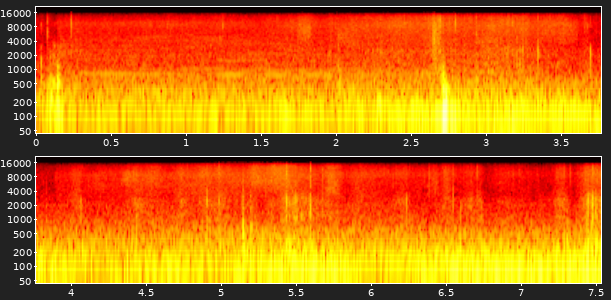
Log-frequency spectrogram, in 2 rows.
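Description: Low rumble of a Chery Tiggo 8 Pro rolling slowly over a bumpy grass track, heard from inside the cabin, with a single sharp knock a little before the middle and a few faint clicks.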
